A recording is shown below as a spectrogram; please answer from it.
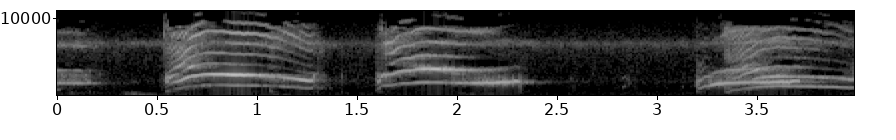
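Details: Fluffy kittens two weeks old, eyes newly open, cry for their mother cat with three loud, drawn-out harmonic meows that rise then fall, each about a second long, in a quiet room.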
